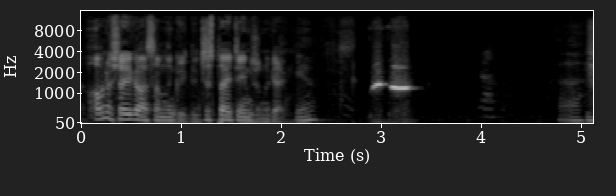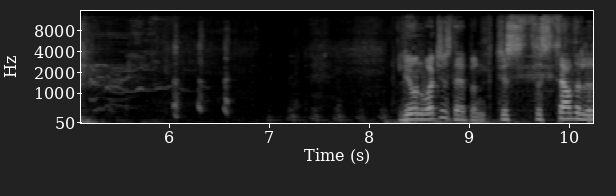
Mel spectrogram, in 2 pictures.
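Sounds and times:
speech: 0:00.2 - 0:02.9, 0:04.8 - 0:05.4, 0:08.4 - 0:10.2
person whistling: 0:02.9 - 0:03.5
laughter: 0:05.1 - 0:08.4.

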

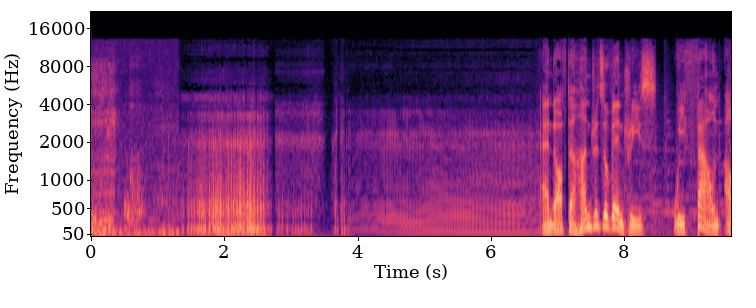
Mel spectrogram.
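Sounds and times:
loud rasping human snore: 0:00.0 - 0:06.9
speech: 0:06.8 - 0:09.5.

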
